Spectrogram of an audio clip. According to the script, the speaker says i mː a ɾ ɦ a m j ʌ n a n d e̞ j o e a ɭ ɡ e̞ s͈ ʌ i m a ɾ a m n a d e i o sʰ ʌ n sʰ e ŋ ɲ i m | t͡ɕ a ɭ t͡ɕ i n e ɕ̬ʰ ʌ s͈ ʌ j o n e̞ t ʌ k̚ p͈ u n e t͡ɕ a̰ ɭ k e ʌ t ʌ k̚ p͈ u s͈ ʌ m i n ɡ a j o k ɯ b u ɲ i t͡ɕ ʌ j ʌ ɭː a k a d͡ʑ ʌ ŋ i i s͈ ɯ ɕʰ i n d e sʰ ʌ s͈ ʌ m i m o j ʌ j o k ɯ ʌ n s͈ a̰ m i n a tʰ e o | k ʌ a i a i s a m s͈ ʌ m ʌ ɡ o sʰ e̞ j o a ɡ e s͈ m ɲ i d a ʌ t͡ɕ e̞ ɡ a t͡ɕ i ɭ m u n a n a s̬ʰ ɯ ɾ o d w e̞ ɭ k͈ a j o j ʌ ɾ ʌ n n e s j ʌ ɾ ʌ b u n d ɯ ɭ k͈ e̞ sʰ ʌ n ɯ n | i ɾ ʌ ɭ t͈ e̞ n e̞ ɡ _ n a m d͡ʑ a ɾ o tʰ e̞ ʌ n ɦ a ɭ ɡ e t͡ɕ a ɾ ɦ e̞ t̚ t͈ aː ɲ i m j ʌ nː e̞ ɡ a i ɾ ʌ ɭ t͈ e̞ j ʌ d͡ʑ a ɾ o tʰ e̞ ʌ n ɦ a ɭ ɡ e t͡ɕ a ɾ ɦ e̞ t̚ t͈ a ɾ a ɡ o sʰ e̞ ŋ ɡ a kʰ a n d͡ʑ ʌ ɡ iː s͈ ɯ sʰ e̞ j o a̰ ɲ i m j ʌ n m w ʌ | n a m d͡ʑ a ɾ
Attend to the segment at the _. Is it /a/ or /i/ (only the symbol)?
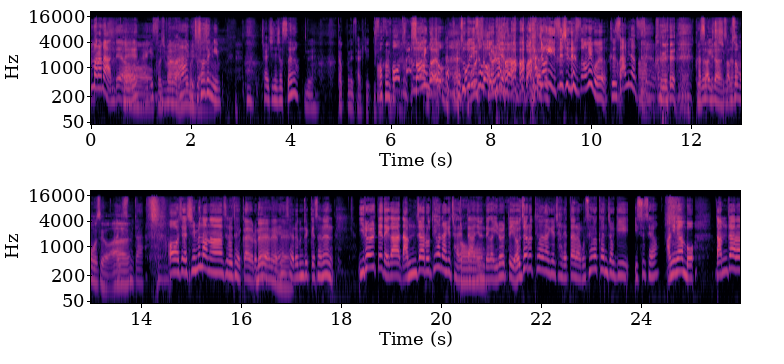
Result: a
